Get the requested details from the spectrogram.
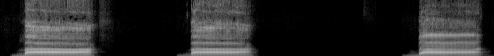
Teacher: নিচে এই যে দুই ঠোঁট, দুই ঠোঁটের ভিজা অংশ থেকে আমরা উচ্চারণ করব এবং একালিফ টেনে পড়ব।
